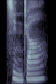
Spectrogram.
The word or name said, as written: jin3 zhang1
